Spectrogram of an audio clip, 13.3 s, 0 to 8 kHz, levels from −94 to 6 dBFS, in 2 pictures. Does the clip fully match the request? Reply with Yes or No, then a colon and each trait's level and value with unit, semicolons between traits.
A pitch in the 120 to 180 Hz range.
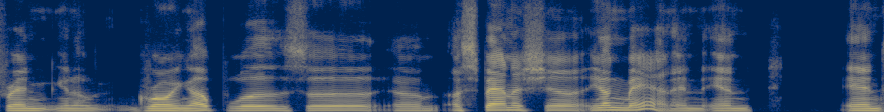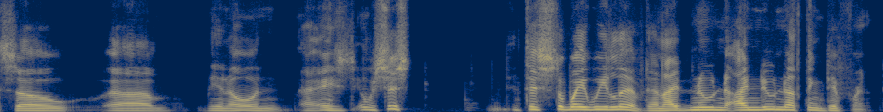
Yes: low, 135 Hz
